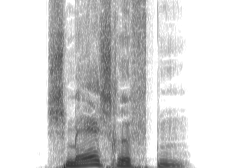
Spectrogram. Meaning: plural of Schmähschrift
- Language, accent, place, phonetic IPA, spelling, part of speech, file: German, Germany, Berlin, [ˈʃmɛːˌʃʁɪftn̩], Schmähschriften, noun, De-Schmähschriften.ogg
